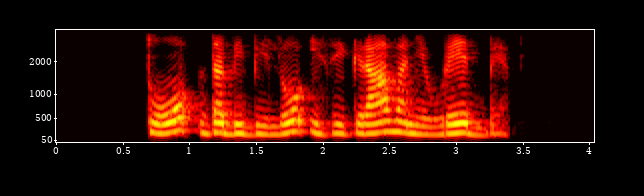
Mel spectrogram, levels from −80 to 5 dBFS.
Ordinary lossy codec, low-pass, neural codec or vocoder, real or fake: none; 3.6 kHz; none; real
